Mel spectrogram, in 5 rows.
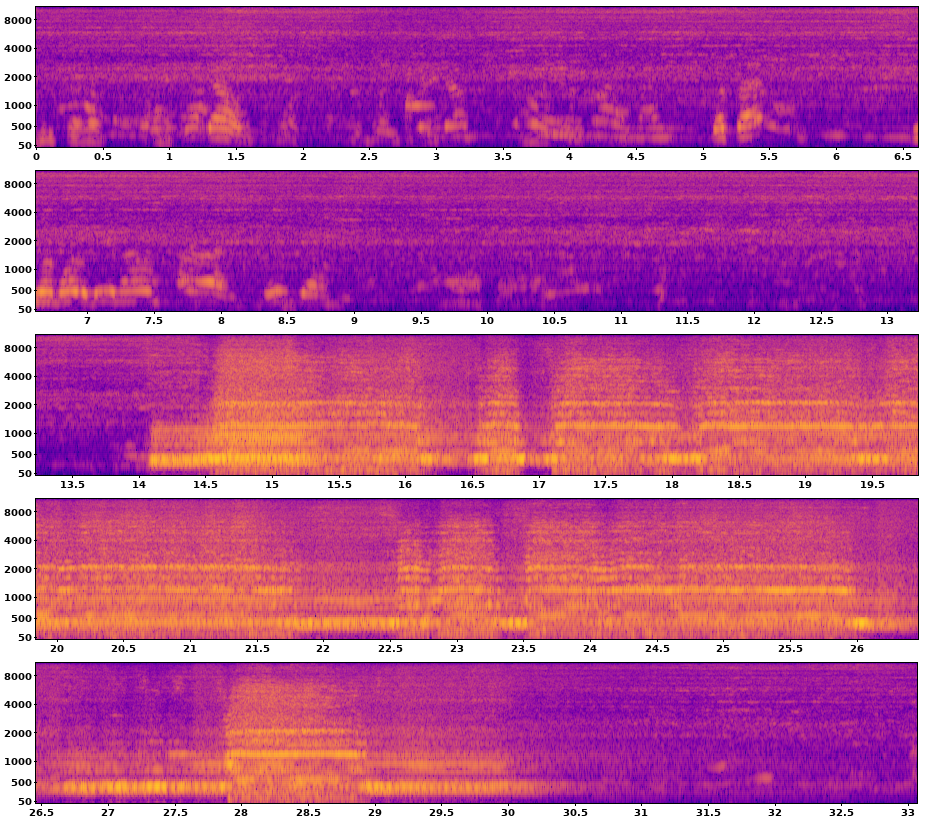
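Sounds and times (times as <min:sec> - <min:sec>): faint hiss: 0:00.0 - 0:33.0
train whistle blast: 0:14.0 - 0:30.8.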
